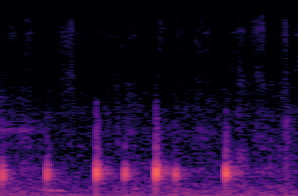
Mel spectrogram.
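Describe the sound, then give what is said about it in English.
Writing Greek words on a board gives a faint series of short, sharp taps and strokes in an uneven rhythm, with quiet gaps between them. “I didn't just erase that to erase what you wrote. I'm going to write some Greek words up here.”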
